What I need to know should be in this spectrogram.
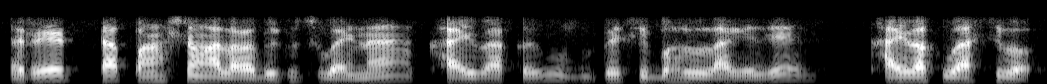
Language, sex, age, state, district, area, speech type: Odia, male, 30-45, Odisha, Nabarangpur, urban, conversation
